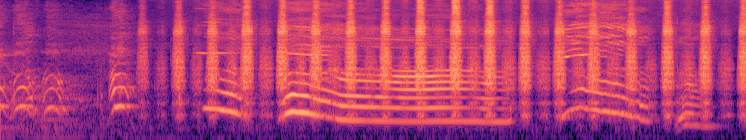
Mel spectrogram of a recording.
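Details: Playful fluffy puppy outdoors in nature: short squeaky whimpers lead into a long, falling, sustained whine, then a final bent whimper. Steady breathy pulses, possibly panting, tick throughout.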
